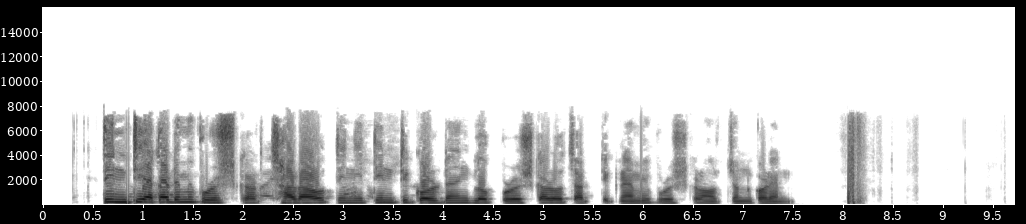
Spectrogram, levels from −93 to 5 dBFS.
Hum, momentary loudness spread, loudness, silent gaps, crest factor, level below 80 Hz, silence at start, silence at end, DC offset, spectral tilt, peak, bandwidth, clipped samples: none; 13 LU; -14 LUFS; 5.52-5.57 s, 7.60-7.85 s; 14 dB; -52 dBFS; 0.6 s; 1.55 s; under 0.1%; -5 dB/octave; 0 dBFS; 7.8 kHz; under 0.1%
